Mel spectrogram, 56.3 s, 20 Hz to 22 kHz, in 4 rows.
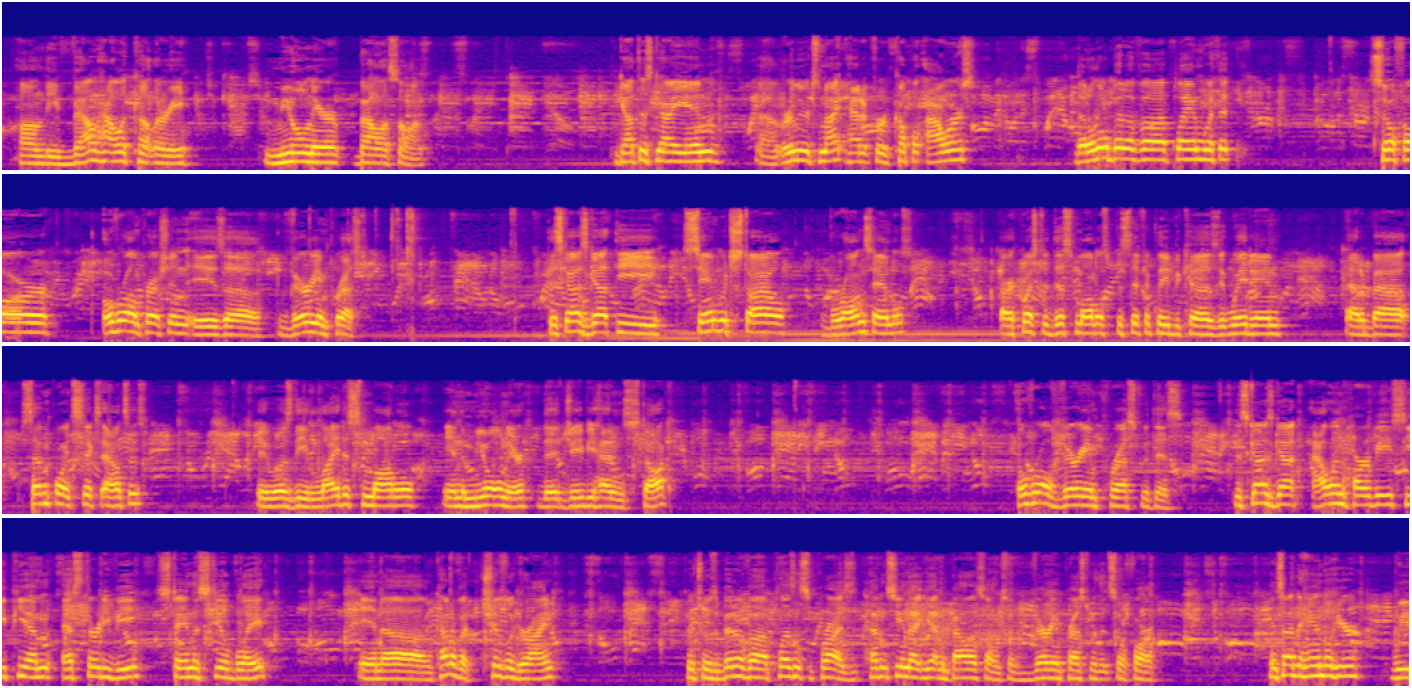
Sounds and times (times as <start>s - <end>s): Music: 0.0s - 56.3s
Speech: 0.2s - 4.3s, 6.1s - 9.8s, 10.7s - 12.7s, 13.3s - 18.3s, 19.5s - 23.2s, 24.1s - 26.9s, 27.5s - 29.6s, 30.7s - 34.9s, 38.3s - 45.0s, 45.8s - 47.8s, 49.1s - 53.8s, 54.9s - 56.3s.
